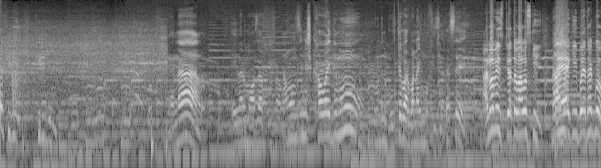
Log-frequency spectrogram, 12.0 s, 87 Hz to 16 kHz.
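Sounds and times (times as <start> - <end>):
low beat: 0.0 - 5.4.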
